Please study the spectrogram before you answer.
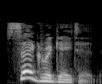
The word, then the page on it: segregated: British English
